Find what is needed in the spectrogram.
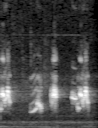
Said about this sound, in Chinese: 这是白头翁的叫声，那基本上这个是属于比较悦耳型的那个鸟叫声哈。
